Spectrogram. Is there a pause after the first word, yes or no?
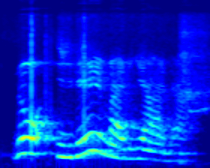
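yes. There is a pause after no.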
